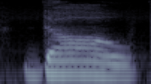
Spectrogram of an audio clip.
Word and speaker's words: داو: پس یک نکته‌ای که تا اینجا روشن می شود این است که کلمه داو با دور بازی ارتباطی ندارد، بلکه یک کلمه مستقل است و تلفظ درست آن هم داو بوده است.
